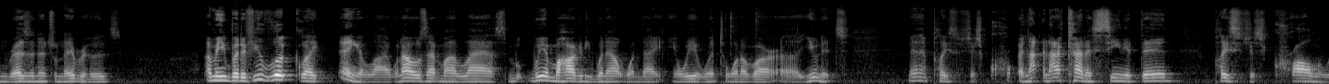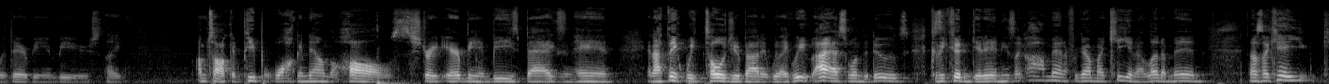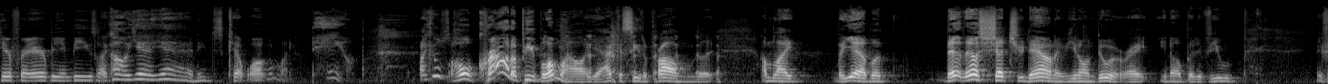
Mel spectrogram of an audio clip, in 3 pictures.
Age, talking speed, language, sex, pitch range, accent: 20-39, 250 wpm, English, male, 130-160 Hz, American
